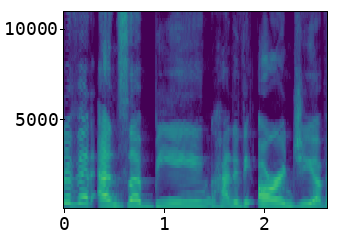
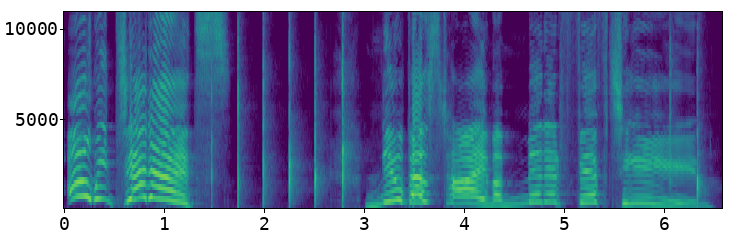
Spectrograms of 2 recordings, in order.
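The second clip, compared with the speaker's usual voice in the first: thrilled shout, much higher and louder, slowed right down; real excited cheer; 10 semitones higher, 10 dB louder, much slower than usual. Real, not acted. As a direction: celebrate the record at the top of your voice. New best time in the game.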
